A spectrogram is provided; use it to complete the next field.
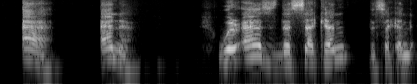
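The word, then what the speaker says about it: أنا: first and the last the first is pronounced as a in apple ah anna whereas the second the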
